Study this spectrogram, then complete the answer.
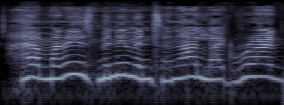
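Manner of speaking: very high mock-posh character voice; put-on posh voice. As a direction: squeak it out like a caricature of a private-school type. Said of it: "He put on the voice".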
